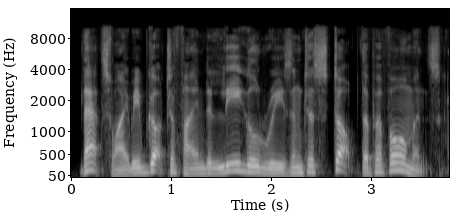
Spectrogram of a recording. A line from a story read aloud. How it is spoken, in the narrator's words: Klaus said firmly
